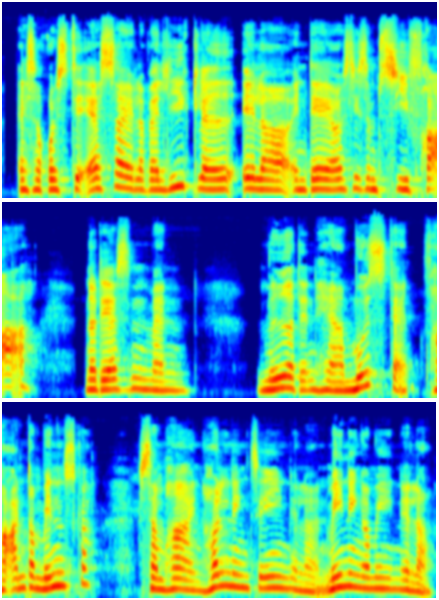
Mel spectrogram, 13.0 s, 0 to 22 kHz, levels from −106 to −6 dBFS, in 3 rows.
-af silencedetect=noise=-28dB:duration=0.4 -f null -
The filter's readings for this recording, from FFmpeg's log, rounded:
silence_start: 4.57
silence_end: 5.20 | silence_duration: 0.62
silence_start: 6.10
silence_end: 6.94 | silence_duration: 0.84
silence_start: 9.56
silence_end: 10.09 | silence_duration: 0.53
